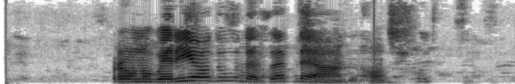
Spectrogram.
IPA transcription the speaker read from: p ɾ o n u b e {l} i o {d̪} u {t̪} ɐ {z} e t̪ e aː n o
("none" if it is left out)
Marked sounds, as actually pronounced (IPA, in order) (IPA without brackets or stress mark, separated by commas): ɾ, d̪, d̪, z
